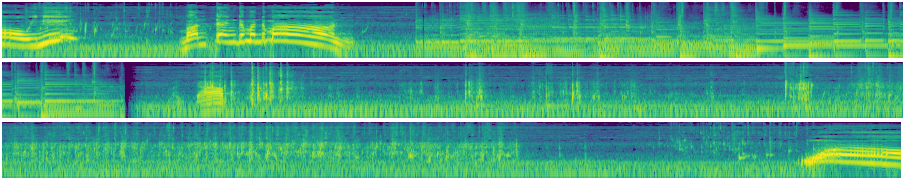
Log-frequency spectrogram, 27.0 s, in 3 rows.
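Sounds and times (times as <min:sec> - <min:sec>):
water sloshing and trickling: 0:00.1 - 0:02.1, 0:16.8 - 0:23.4, 0:24.4 - 0:26.0.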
